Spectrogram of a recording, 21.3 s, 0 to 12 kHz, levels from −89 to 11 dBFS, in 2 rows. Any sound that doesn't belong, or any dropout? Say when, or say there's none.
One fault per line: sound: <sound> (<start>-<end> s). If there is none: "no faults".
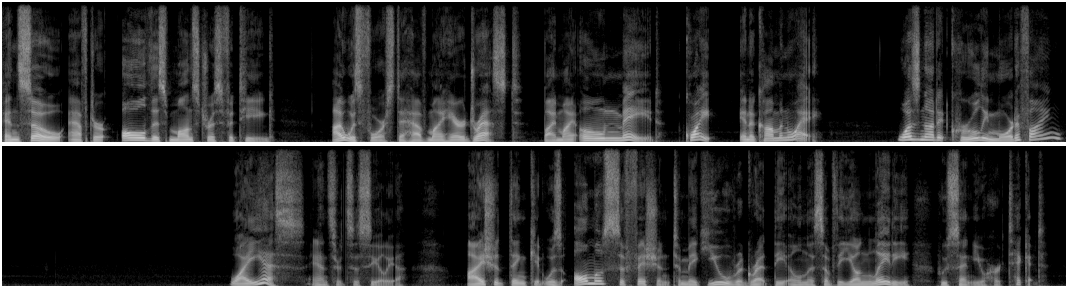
no faults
